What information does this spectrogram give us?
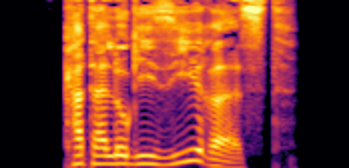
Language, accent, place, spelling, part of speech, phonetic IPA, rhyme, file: German, Germany, Berlin, katalogisierest, verb, [kataloɡiˈziːʁəst], -iːʁəst, De-katalogisierest.ogg
- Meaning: second-person singular subjunctive I of katalogisieren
